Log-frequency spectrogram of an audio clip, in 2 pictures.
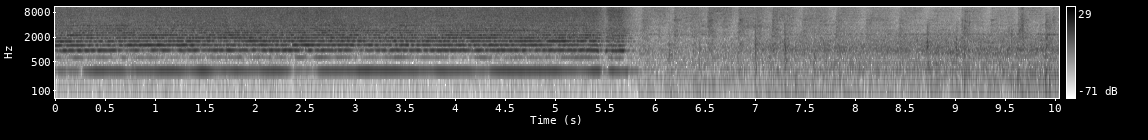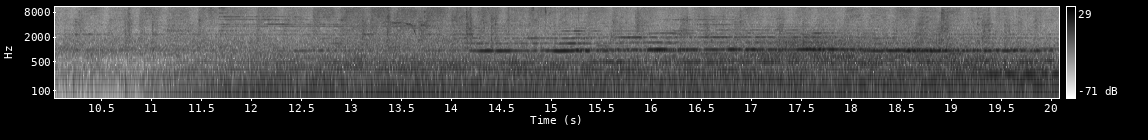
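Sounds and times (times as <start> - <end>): hiss: 0.0 - 16.2
whistle-like electronic tone: 11.0 - 20.0.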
